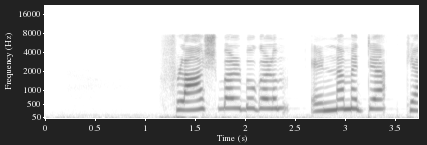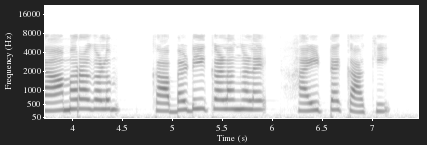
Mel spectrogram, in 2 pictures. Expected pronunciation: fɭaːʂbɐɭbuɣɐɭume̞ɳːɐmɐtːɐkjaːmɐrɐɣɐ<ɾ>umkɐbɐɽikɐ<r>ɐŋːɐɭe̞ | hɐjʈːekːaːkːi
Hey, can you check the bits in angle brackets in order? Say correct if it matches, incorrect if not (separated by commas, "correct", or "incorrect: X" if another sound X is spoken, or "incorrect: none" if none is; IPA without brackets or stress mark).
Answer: incorrect: ɭ, incorrect: ɭ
